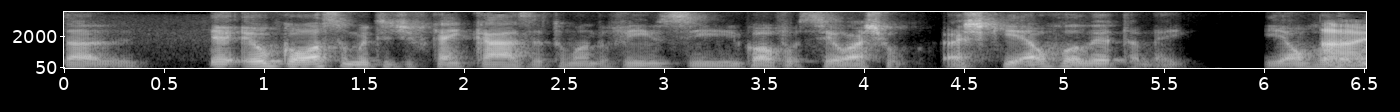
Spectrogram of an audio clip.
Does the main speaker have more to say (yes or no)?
no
